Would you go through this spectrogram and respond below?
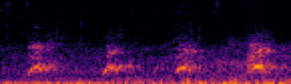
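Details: Dog barking persistently: four short, sharp barks roughly every half second, each with a slightly rising then falling tone, over a steady low rumble of background noise.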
